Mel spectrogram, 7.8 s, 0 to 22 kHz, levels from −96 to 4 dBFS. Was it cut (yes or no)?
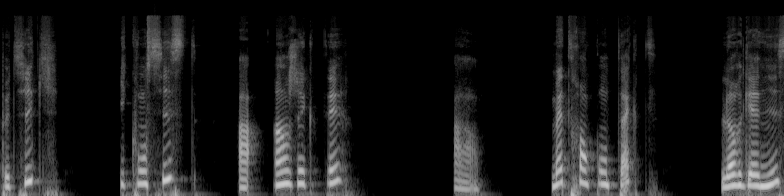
no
